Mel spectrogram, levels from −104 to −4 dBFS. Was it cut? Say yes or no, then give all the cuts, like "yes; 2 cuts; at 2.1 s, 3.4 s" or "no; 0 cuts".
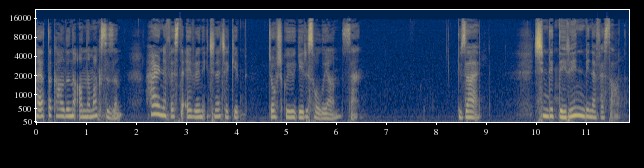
no; 0 cuts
